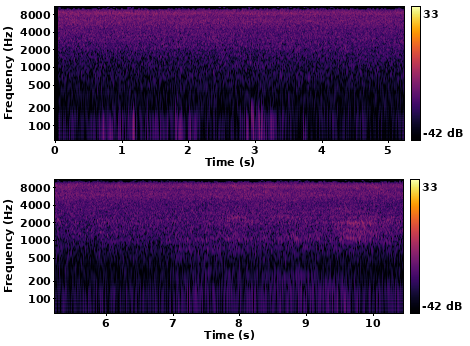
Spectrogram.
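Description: Wind outdoors: gusts buffet the microphone in short low thumps for the first few seconds. A steady hiss of wind through the trees then swells toward the end.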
